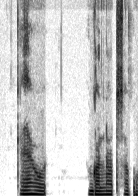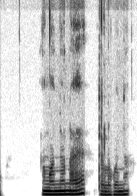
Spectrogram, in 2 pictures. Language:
Masai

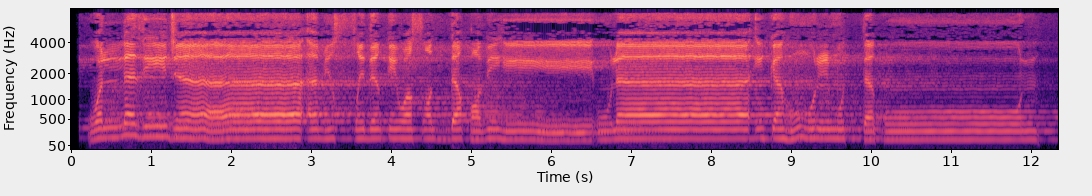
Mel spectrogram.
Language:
Arabic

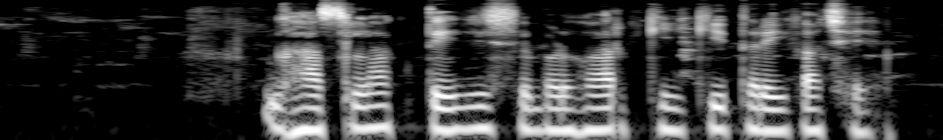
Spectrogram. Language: Magahi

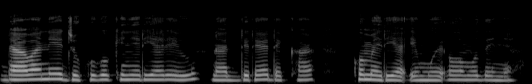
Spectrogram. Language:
Kikuyu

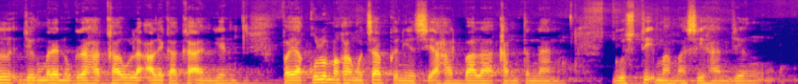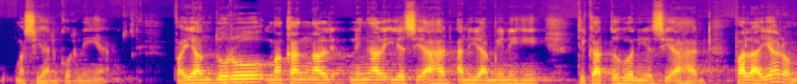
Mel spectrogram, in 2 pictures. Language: Malay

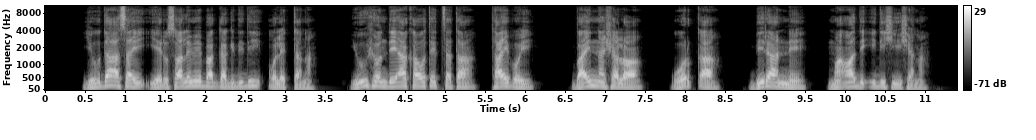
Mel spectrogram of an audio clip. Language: Gofa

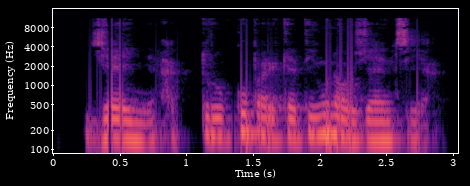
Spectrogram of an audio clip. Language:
Catalan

